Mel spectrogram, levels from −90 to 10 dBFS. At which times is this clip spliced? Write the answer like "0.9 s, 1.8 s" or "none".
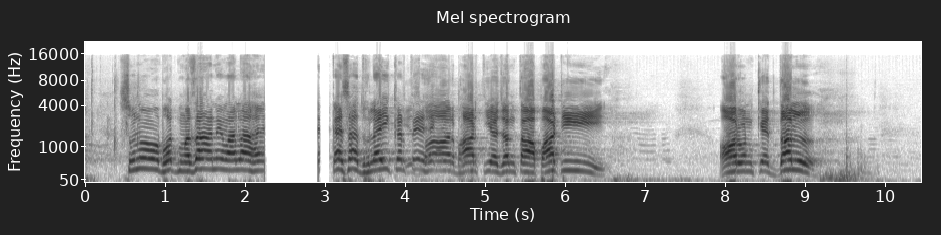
4.3 s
